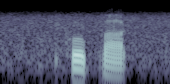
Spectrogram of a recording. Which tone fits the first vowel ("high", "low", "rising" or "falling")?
falling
